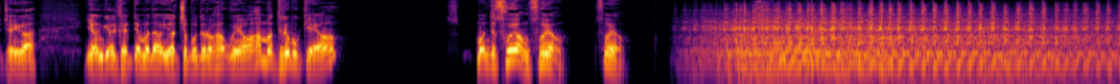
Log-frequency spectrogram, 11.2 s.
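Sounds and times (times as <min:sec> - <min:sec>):
speech: 0:00.0 - 0:03.5, 0:04.5 - 0:07.0
small 52cc motorcycle engine starting and running: 0:06.7 - 0:11.1.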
